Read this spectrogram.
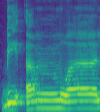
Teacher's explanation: طيب هذه الميم ليست من حروف قطب وجدل قلقلة، هي من حروف البينية لنعمر، فلازم تعطيها جريان للصوت فترة زمنية بسيطة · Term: الميم الساكنة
